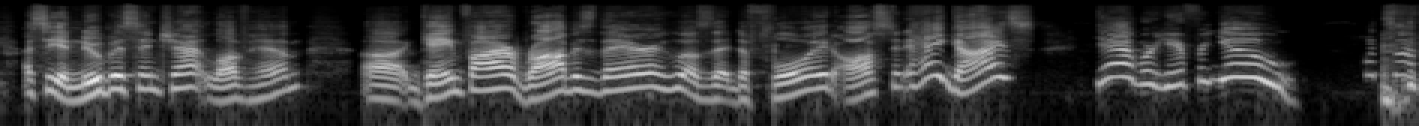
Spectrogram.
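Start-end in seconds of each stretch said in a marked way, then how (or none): 6.1-9.5 very high-pitched put-on voice. Greeting the people in chat while sounding like Elmo. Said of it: "Why are you sounding like Elmo?".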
